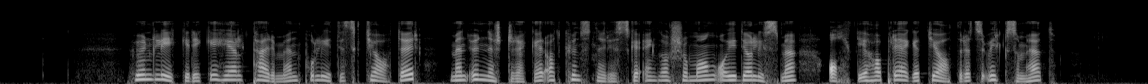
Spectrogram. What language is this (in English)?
Norwegian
